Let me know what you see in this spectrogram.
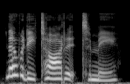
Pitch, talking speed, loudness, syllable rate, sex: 265 Hz, 230 wpm, -16 LUFS, 6.3 syllables/s, female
